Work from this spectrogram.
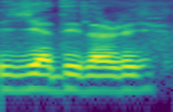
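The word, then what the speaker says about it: Jedileri: So it's called the Yedileri, which is spelled with a J here. The J is pronounced as a Y, and if you know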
